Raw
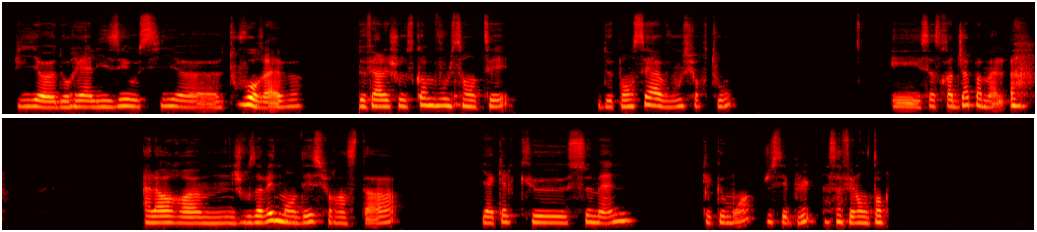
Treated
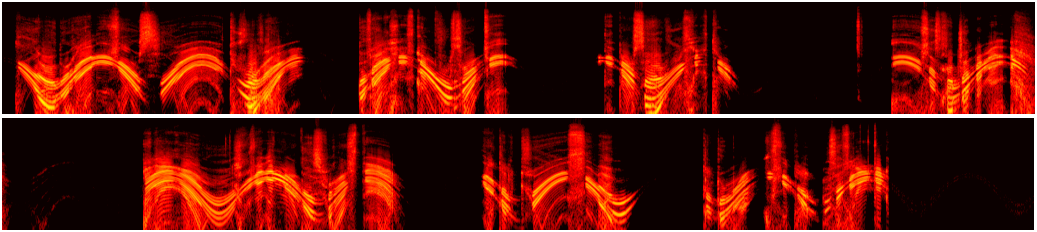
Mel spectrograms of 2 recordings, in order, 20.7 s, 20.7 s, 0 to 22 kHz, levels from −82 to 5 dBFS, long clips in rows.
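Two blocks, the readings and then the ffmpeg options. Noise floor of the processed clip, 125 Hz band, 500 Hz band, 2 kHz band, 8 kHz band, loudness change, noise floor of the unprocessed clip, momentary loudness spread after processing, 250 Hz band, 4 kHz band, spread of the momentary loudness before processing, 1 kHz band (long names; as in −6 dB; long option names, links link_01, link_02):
−81 dBFS, +2.5 dB, −2.5 dB, +18.5 dB, +7.0 dB, +8.5 dB, below −85 dBFS, 10 LU, −3.0 dB, +21.5 dB, 12 LU, +11.0 dB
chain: -af "acontrast=83,asoftclip=type=tanh:threshold=-17.5dB,aeval=exprs='val(0)*sin(2*PI*1900*n/s+1900*0.65/1*sin(2*PI*1*n/s))':channel_layout=same,volume=4.5dB"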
